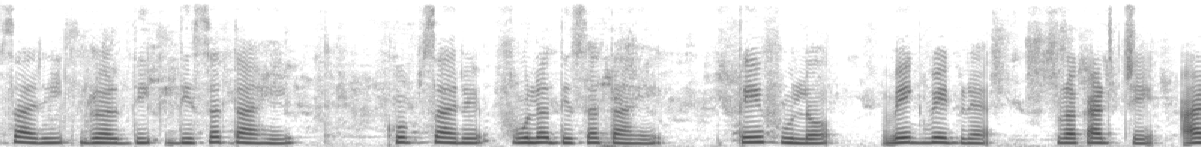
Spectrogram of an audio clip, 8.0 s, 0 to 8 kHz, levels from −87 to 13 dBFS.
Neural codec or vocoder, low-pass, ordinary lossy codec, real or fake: codec, 16 kHz, 8 kbps, FreqCodec, larger model; none; none; fake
